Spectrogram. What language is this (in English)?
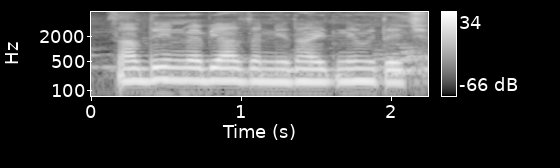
Maithili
